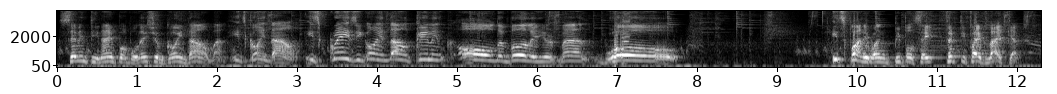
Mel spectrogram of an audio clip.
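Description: A hoarse, Spanish-native man casting a live strategy game match, getting louder and repeating himself at big plays. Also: high voice, animated, measured pace, faint music behind. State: hoarse, losing his voice. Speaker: esports caster. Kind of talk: excited live game commentary.

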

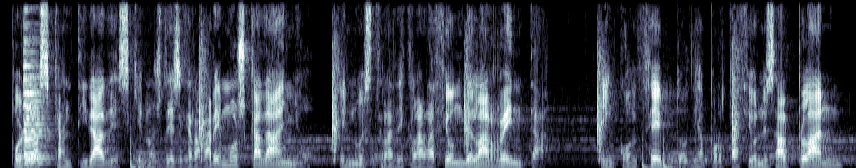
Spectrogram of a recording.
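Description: Guy in his 50s doing a scripted money explainer, emphatic, studio mic, music underneath. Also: medium pitch. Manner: emphatic, measured delivery. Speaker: finance YouTuber. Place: dim studio room with blue light. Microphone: studio mic on stand.

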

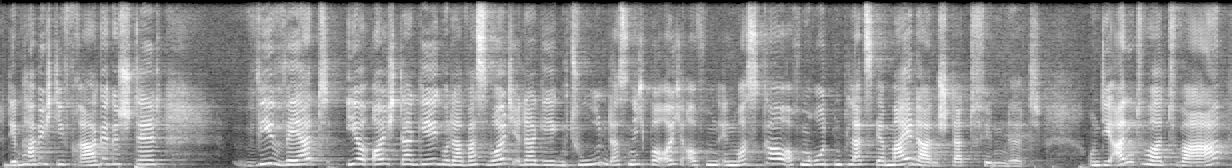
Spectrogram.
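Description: High-voiced earnest woman from the audience. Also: a little slow. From Germany. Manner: earnest, hesitant with fillers. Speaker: audience member. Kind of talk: audience comment. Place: large hall, standing in the audience. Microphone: stand microphone.

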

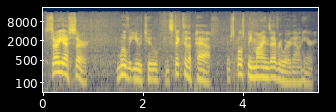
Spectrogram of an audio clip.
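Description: Man acting gruff corporal, sharp bright voice, curt, impatient, radio drama, faint background noise. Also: medium pitch, expressive, normal speed, natural voice. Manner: curt, barking. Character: gruff, impatient young army corporal ordering children along. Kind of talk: audio drama.

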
